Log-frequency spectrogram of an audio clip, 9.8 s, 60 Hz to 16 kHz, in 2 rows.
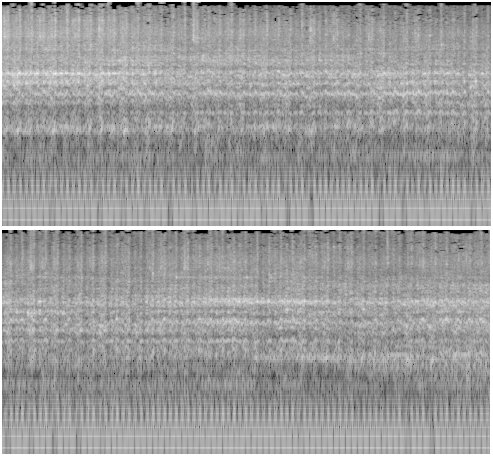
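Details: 1991 Honda ST1100 motorcycle at idle, noticed during an oil change; loud steady low idle with a constant tinny rattle from up front near the engine, inaudible with a helmet on, source not pinned down.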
